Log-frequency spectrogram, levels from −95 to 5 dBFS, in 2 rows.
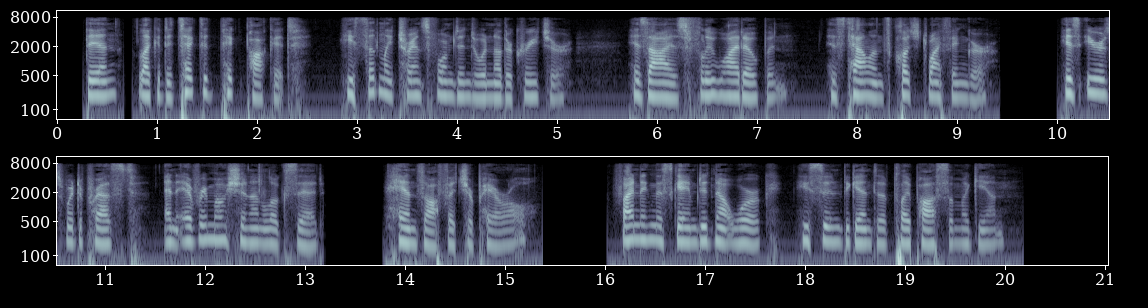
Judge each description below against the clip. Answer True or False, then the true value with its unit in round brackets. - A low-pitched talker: False (185 Hz)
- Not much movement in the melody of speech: True (2.2 semitones)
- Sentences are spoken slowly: False (145 wpm)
